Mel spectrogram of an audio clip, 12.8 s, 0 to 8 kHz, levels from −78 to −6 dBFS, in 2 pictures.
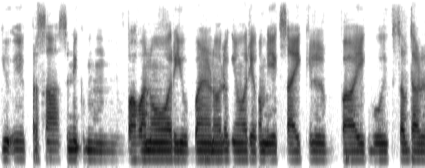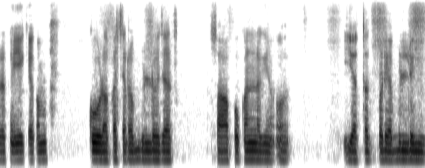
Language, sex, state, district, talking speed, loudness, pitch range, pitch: Garhwali, male, Uttarakhand, Uttarkashi, 145 wpm, -18 LUFS, 105-110 Hz, 110 Hz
